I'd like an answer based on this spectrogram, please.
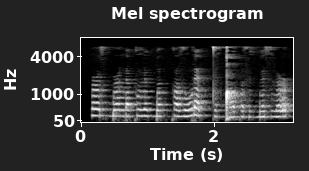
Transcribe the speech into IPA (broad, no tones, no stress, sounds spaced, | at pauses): ə˞ s ɡ͡b ə˞ l ɾ ɜ k l ʏ ɡ͡b ə kː ʌ z u ɾ ɛ tː ʏ ɡ͡ǃ ʌ p ə s ʏ ɡ͡b ʏ s z ə˞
